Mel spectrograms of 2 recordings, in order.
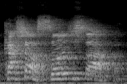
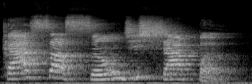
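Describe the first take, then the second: First: The phrase is said quickly and gets slurred. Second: The phrase is said at a normal pace.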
